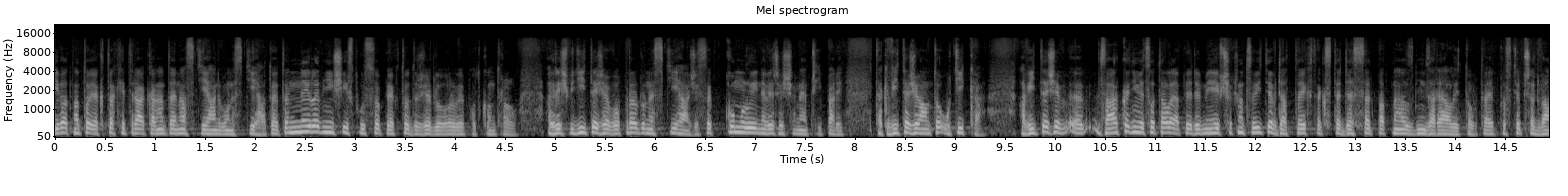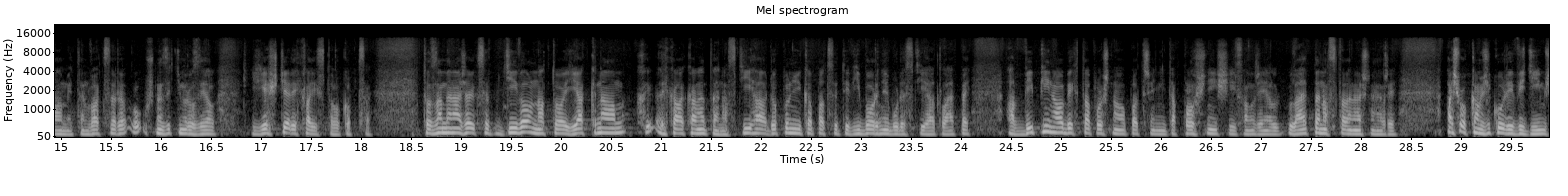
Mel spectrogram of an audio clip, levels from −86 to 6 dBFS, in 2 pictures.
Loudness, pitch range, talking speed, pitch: -27 LUFS, 130-165 Hz, 220 wpm, 145 Hz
